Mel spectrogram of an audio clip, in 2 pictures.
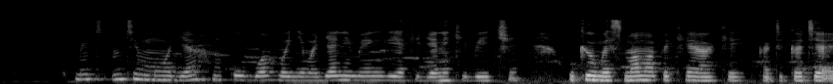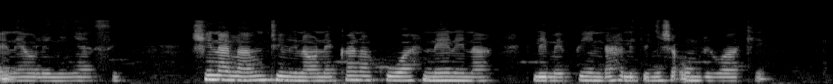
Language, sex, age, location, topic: Swahili, female, 25-35, Nairobi, government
